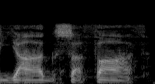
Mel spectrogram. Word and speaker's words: Yog-Sothoth: Well, I think there that it probably is Yog-Sothoth, with the last syllable accented,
